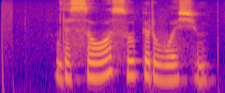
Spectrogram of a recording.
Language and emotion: Russian, neutral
